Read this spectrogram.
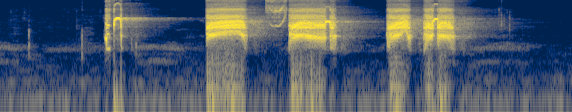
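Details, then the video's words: Black francolin gives a loud, harsh, grating call: one short note, then two longer rasping notes, a pause, and two more, from a mix of excited calls. "کالا تیتر کی اواز کالا تیتر کی مستی والی مکس اوازیں"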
